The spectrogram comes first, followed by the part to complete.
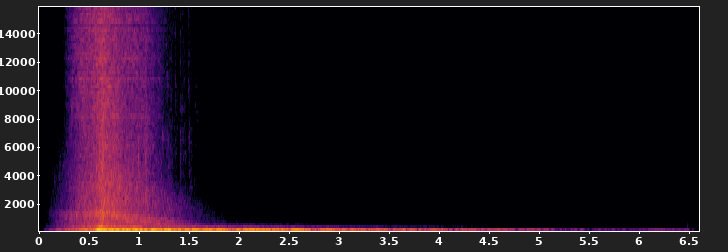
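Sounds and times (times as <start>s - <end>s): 
wind gust hit: 0.0s - 3.1s.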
